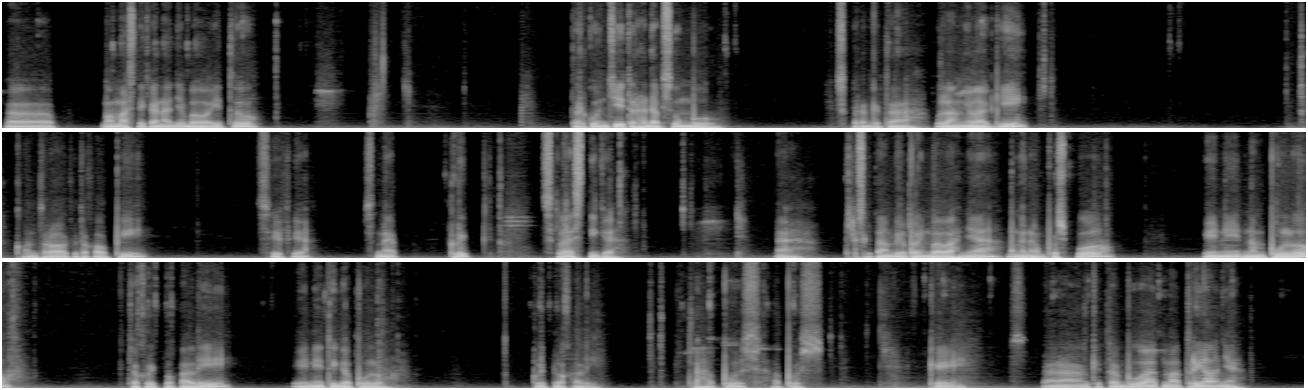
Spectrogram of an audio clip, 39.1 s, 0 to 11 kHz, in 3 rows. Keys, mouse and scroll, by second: 0.4 scroll up 1, 1.1 shift+click, 1.5 shift+click, 1.8 shift+click, 2.4 shift+middle click, 3.0 shift+click, 7.2 click, 8.9 shift+click, 9.8 shift+middle click, 10.4 m, 11.7 click, 17.5 shift+click, 18.6 /, 19.4 Return, 19.9 space, 22.0 p, 23.6 click, 23.9 middle click, 24.1 scroll down 1, 25.8 KP_6, 26.2 KP_0, 26.2 KP_Enter, 27.5 click, 27.7 click, 28.7 click, 29.7 KP_3, 30.1 KP_0, 30.1 KP_Enter, 31.4 click, 31.5 click, 32.6 e, 32.9 click, 33.7 click, 34.5 space, 34.7-35.2 scroll down 4, 35.3 middle click, 36.0 middle click, 36.9 shift+middle click, 37.9 shift+click, 38.4 shift+middle click.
